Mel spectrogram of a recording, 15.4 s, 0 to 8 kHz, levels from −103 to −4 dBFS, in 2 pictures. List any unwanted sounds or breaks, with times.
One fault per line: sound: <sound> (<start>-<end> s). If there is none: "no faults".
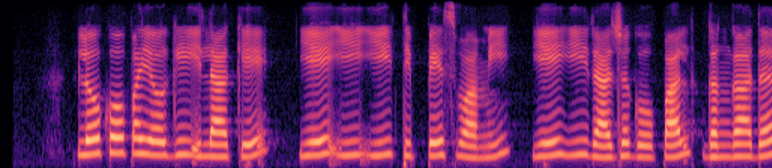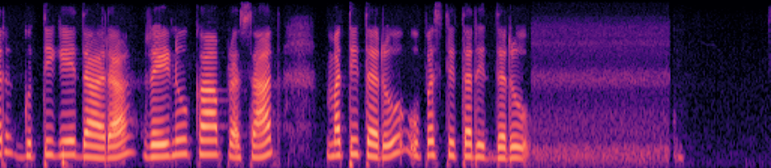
no faults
